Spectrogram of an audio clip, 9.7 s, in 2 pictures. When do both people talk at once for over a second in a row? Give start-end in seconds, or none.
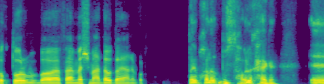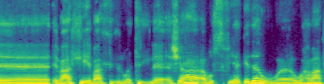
none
